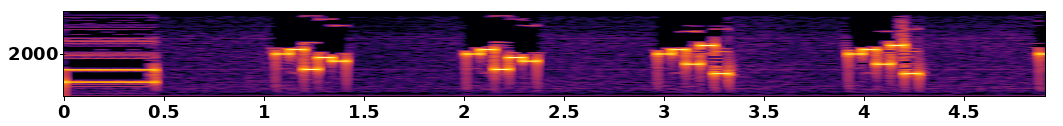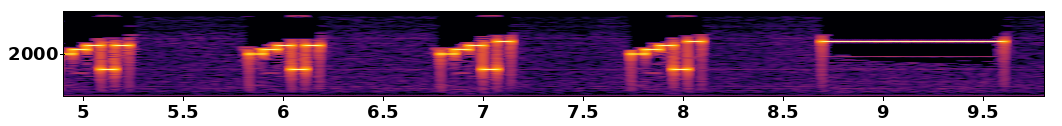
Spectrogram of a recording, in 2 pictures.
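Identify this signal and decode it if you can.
Five-tone selective call (ZVEI), heard as quick runs of five tones, tones of about 70 ms. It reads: 89376 89376 89501 89501 89030 89030 89033 89033
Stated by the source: ZVEI five-tone call received on an SDR by Feuerwehr Orlamünde.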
